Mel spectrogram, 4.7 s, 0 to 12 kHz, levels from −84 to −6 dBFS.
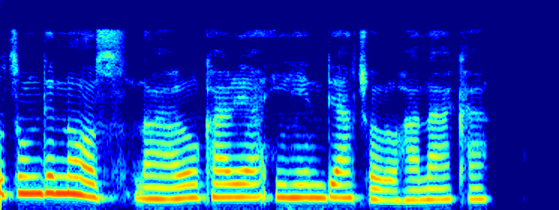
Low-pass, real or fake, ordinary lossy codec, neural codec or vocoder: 7.2 kHz; fake; Opus, 64 kbps; codec, 16 kHz, 4 kbps, FunCodec, trained on LibriTTS, 50 frames a second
